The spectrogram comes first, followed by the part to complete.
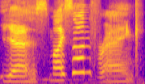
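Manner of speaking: high, slow put-on mom voice; high mock-sad mother. [name] tells the employee about her son, high and slow. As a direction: whine it like a grieving mom.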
